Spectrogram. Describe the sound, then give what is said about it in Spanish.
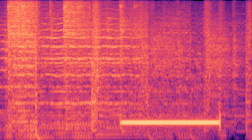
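A telephone tone sounds while a number is being dialled: one loud, steady mid-pitched tone holds for about a second after a stretch of fainter mixed sound. “Bueno, una vez más y si no, no contesta. Estamos llamando a Jesús Guigu.”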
